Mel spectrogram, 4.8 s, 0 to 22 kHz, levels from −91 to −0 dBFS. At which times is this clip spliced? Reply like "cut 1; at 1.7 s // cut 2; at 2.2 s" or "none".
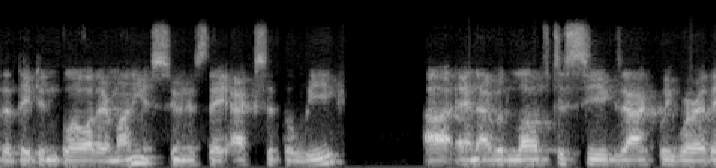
none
